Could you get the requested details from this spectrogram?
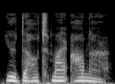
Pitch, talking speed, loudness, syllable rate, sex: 150 Hz, 205 wpm, -15 LUFS, 5.0 syllables/s, female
